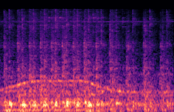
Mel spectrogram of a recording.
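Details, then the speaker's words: CNY embroidery machine after repair of total-failure fault: steady rapid stitching hum with light mechanical chatter, no knocks; running smoothly. "Oke, mesin sangat lancar ya ini."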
